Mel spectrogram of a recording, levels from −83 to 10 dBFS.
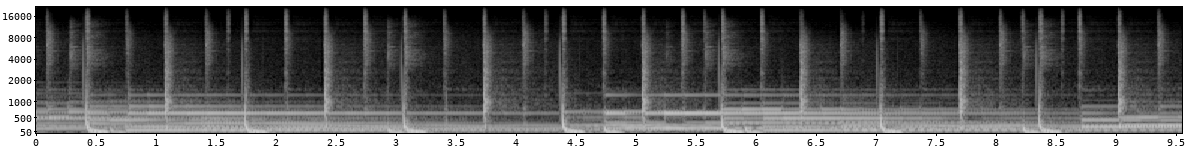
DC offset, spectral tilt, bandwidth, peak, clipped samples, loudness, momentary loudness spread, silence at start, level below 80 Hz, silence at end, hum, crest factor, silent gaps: under 0.1%; -6 dB/octave; over 20 kHz; 0 dBFS; under 0.1%; -17 LUFS; 5 LU; 0 s; -24 dBFS; 0 s; none; 16 dB; none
